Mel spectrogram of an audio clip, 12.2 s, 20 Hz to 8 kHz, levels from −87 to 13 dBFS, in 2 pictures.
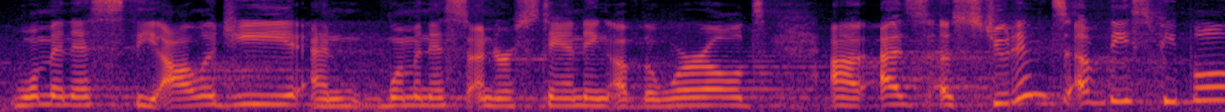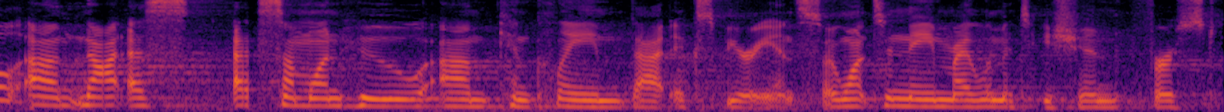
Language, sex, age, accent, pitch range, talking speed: English, female, 20-39, American, 190-235 Hz, 160 wpm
